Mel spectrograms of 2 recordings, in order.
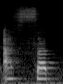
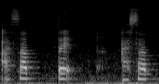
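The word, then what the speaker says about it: あさって: Lalu ada asat, bukan asate, ini salah ya, saya salah tadi nyebutnya. Yang betul adalah asate, jadi t-nya itu yang double ya, asate.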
